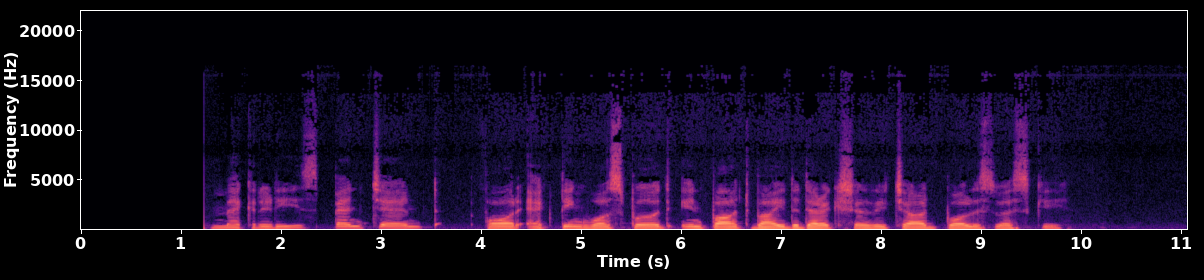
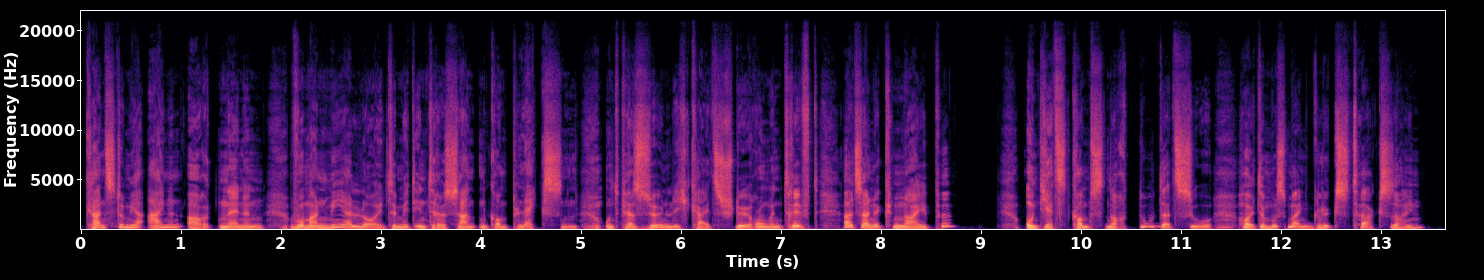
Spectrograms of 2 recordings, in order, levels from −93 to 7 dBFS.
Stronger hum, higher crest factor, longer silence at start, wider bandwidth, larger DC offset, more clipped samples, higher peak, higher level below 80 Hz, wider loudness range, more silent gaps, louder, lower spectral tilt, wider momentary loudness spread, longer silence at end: neither; about the same, 18 dB vs 18 dB; first, 1.3 s vs 0.05 s; second, 12 kHz vs 19 kHz; neither; neither; about the same, -2 dBFS vs 0 dBFS; second, -58 dBFS vs -52 dBFS; first, 8 LU vs 2 LU; neither; about the same, -20 LUFS vs -19 LUFS; first, -7 dB/octave vs -5 dB/octave; first, 14 LU vs 7 LU; first, 1.25 s vs 0.25 s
